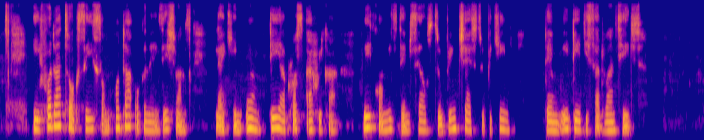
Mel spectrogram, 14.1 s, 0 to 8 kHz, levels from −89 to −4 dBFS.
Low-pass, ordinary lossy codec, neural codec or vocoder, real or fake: 7.2 kHz; none; codec, 24 kHz, 3.1 kbps, DualCodec; fake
